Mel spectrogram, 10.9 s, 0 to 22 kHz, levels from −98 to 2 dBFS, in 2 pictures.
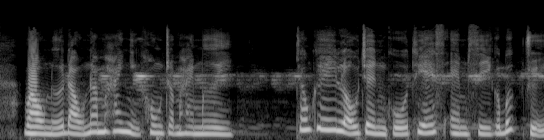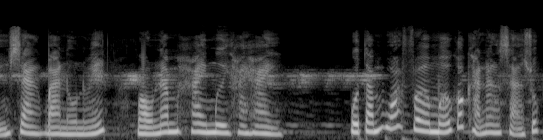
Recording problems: echo of what is said; noticeable; throughout; 350 ms later, 15 dB below the speech

